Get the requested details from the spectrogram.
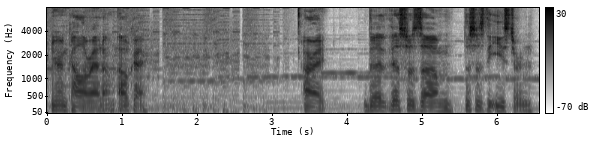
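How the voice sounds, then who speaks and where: Over music, a man runs a casual livestream, crafting and reading out viewer chat as he greets and answers people in a rambling, exclamatory manner. He has a fairly low, steady, creaky voice and keeps a measured pace.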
